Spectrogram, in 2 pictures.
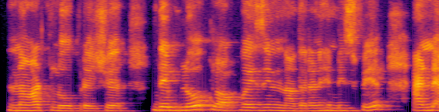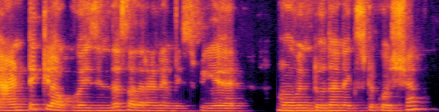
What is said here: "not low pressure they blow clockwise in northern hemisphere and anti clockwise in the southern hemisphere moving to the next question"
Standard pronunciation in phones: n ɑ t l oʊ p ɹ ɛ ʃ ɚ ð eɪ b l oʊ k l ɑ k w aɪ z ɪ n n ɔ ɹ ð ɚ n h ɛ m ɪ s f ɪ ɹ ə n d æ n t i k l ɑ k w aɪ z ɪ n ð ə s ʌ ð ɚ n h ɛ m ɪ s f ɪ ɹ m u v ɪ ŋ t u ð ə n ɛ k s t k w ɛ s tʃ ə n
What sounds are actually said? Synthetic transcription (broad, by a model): n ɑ t l oʊ p ɹ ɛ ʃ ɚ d eɪ b l oʊ k l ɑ k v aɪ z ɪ n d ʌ ɹ ɚ n h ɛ m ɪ s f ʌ ɹ ə n d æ n t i k l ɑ k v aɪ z ɪ n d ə s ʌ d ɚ n h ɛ m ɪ s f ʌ ɹ m u v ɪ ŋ t u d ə n ɛ k s t k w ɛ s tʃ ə n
